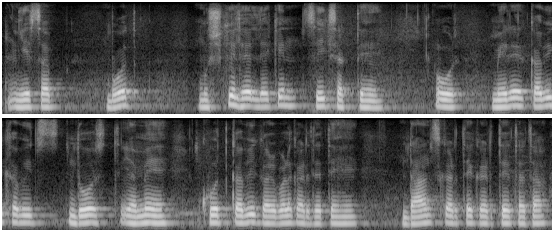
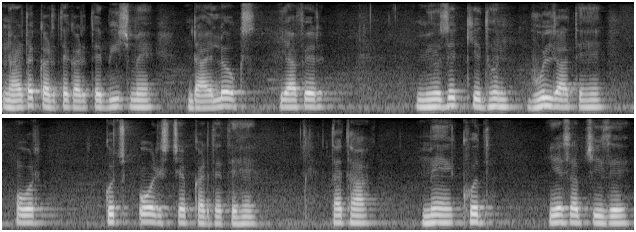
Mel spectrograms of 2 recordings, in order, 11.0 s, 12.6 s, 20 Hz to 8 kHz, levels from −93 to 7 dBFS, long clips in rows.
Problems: constant background noise, continuous background conversations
